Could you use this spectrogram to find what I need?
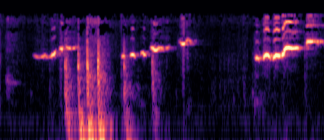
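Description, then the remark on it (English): A person whistles the melody of the Mexican folk song La Cucaracha, the tone rising and falling in quick lively phrases, with a few rustling sounds in the middle and a brief pause before the tune resumes. “you don't want to whistle again, do you?”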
